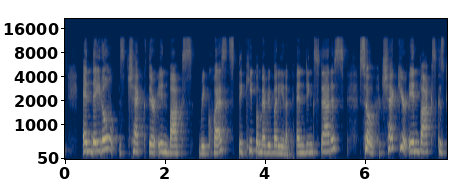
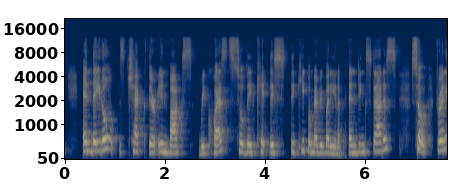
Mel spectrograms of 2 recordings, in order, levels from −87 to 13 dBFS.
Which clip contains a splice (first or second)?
first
